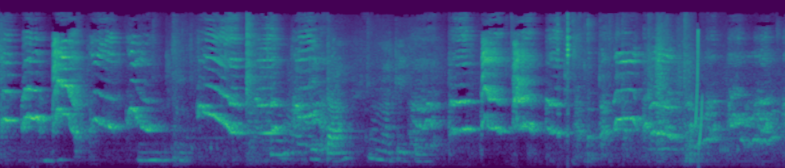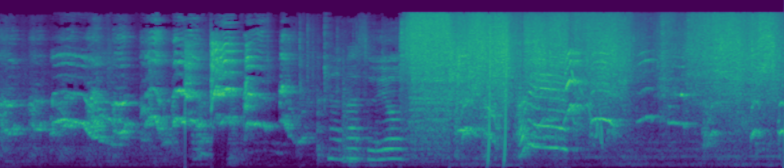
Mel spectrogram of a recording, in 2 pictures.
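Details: Two Toy Poodle puppies at their very first bath, panicking: high, wavering whimpers and yelps tumble over each other almost nonstop, with human voices in between and a burst of running water hissing near the end.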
